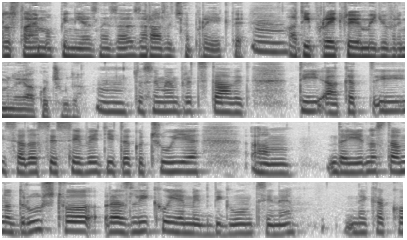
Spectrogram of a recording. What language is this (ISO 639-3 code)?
hrv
